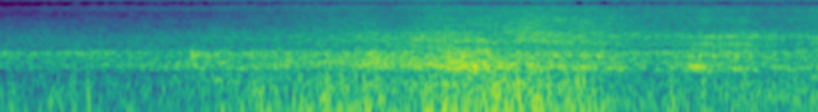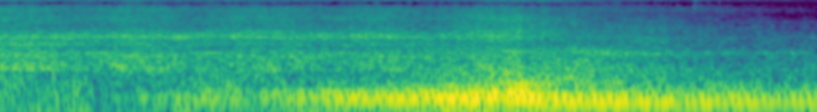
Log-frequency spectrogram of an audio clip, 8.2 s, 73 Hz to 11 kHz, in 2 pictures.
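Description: Chiltern Railways Class 68 diesel locomotive and Mk3 coaches passing at speed. Wheel and rail noise swells as the coaches rush by, then the locomotive's diesel engine drones low and steady as it passes, loudest about six to seven seconds in, and begins to fade near the end.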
